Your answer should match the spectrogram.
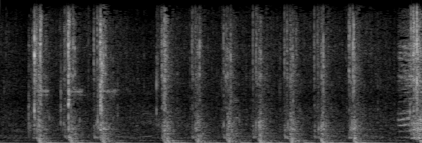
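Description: Japanese pro baseball cheering section performing a player's cheer song: a steady beat of drum hits and crowd claps about three times a second, with wind instruments held faintly underneath.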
